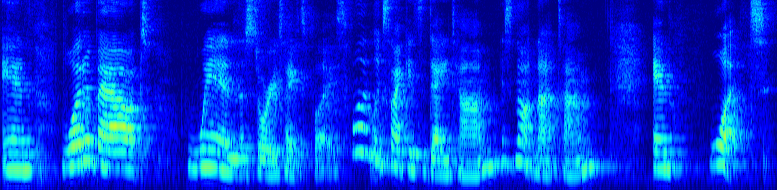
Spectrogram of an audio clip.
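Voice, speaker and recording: A woman's voice: on the high side, sing-song, slow pace. A woman talking children through a story like a lesson, with many rhetorical and tag questions. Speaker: speech-language pathologist reading to children. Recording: echoey room.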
